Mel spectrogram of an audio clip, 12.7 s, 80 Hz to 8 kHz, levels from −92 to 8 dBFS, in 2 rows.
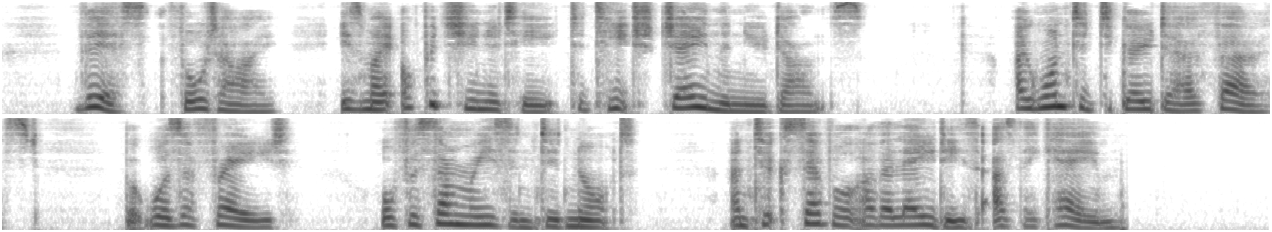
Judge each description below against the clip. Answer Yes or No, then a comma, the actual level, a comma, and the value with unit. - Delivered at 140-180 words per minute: Yes, average, 170 wpm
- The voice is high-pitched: Yes, high, 210 Hz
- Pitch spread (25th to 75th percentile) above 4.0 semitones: Yes, average, 4.6 semitones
